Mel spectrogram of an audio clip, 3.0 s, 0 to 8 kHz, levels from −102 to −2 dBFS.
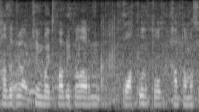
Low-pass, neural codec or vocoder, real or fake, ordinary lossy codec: none; codec, 16 kHz, 4 kbps, FreqCodec, larger model; fake; none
